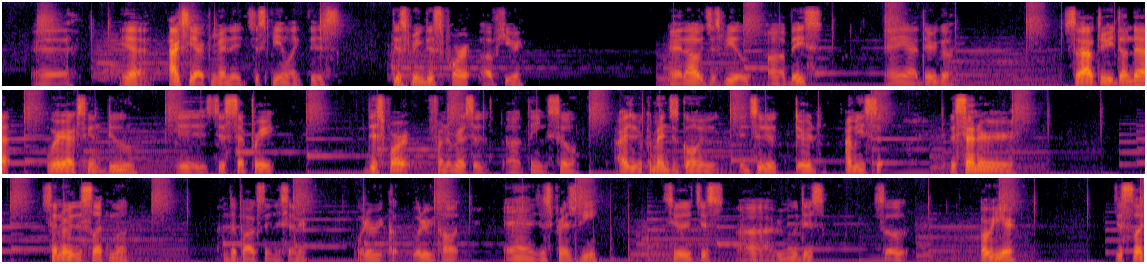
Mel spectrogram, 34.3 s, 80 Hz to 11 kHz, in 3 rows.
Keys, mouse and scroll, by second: 0.2-0.5 ctrl+z, 1.1 scroll up 1, 1.4-1.8 middle drag, 1.8 scroll up 1, 2.1 ctrl+z, 2.7 ctrl+shift+z, 3.3 scroll up 1, 3.4 middle click, 3.9 click, 4.2 click, 4.9 click, 6.3 middle click, 6.6-7.3 scroll down 1, 7.3-8.4 middle drag, 8.4 ctrl+l, 8.8 KP_5, 8.9 KP_1, 9.2 scroll down 1, 9.6 shift+middle click, 10.4 scroll up 1, 10.4-12.0 middle drag, 12.0 scroll up 1, 12.3 middle click, 12.7-13.1 scroll up 3, 13.1-16.1 middle drag, 17.1-20.3 drag, 25.8 click, 26.6 alt+click, 27.1 alt+click, 28.1-28.6 middle drag, 28.6 v, 30.4 scroll up 1, 30.5-31.4 middle drag, 31.4 scroll up 1, 31.6 middle click, 32.2-32.9 scroll down 1, 32.9 click, 33.6 alt+click.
